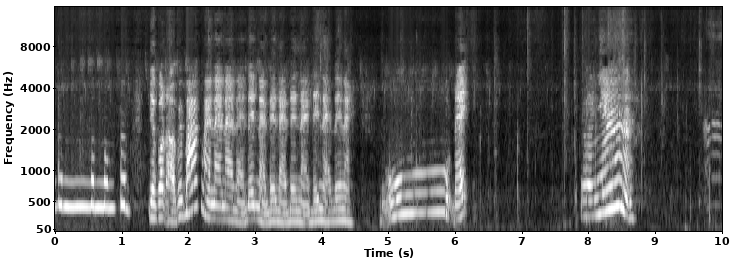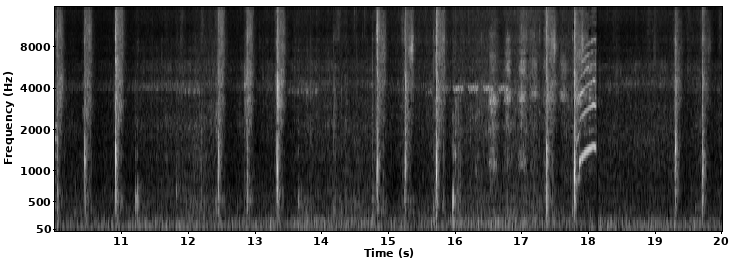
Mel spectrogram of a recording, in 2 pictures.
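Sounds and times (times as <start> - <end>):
hand claps: 10.0 - 11.1, 12.4 - 13.5, 14.8 - 16.0, 19.3 - 19.9.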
